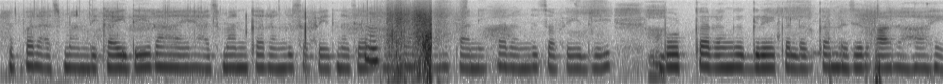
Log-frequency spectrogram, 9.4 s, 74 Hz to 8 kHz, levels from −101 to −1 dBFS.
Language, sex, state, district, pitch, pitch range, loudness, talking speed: Hindi, female, Chhattisgarh, Korba, 185 Hz, 185-190 Hz, -24 LUFS, 185 wpm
